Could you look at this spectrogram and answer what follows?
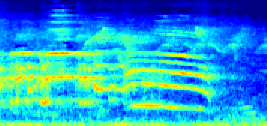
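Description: A rooster crows once, a long rising then falling call, loud and close, over a low steady background hum.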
